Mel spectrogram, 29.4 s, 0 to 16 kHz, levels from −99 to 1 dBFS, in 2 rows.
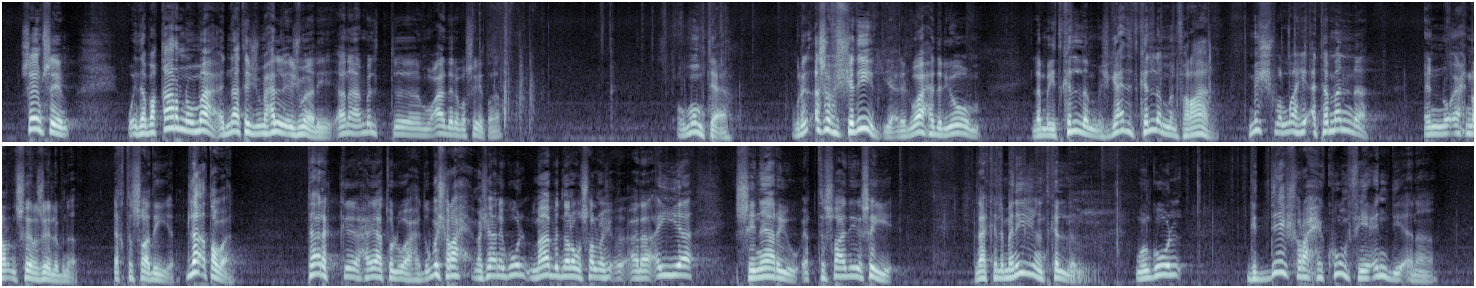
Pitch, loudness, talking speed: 150 Hz, -20 LUFS, 125 wpm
